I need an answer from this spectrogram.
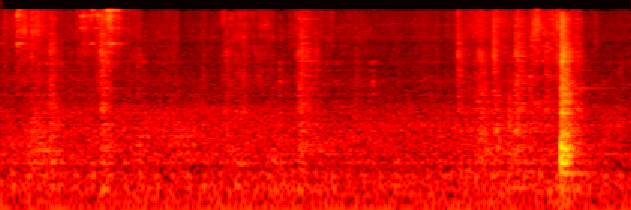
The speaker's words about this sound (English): Okay, now if I was to turn off the kettle, I'm going to flip the switch down. Now the kettle is actually off, but the heat of the kettle can still pop some popcorn. And it's still stirring because the stirrer is still on.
